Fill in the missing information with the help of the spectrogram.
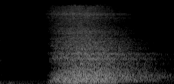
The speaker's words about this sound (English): I'm going to do a heavy breathe into it.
